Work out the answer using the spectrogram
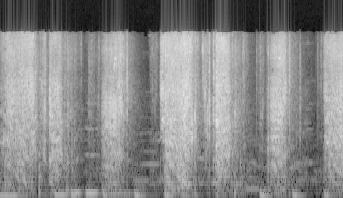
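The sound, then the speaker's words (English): Packing tape pulled from a roll to seal giant boxes of T-shirts and jeans at a Guangzhou clothing wholesale mall: several long, loud rasping screeches, one pull after another. “Packing tape. From morning well into night, men pack hundreds of T-shirts or shoes or jeans into giant boxes. Then out comes the tape.”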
